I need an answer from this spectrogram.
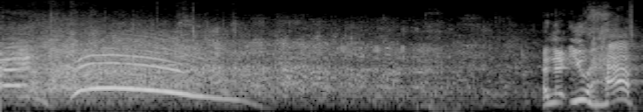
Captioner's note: audience laughter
